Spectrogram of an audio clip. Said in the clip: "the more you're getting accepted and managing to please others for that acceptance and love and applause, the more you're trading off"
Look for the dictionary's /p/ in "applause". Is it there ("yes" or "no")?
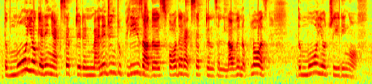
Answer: yes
